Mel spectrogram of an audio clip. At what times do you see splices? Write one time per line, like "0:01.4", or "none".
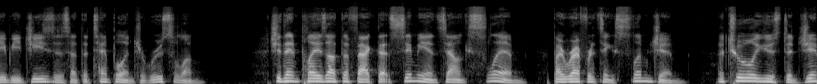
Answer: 0:04.7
